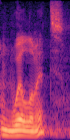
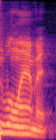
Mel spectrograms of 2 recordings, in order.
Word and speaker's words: Willamette: wamit Valley Oregon wamit Dam it it's not willit willamet damn it I still don't know how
